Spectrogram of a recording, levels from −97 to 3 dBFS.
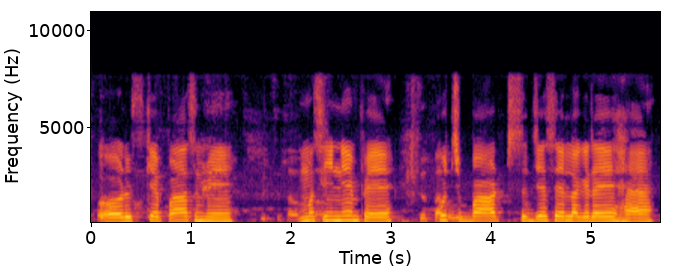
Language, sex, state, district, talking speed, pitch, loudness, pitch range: Hindi, male, Uttar Pradesh, Saharanpur, 125 wpm, 195 Hz, -16 LUFS, 185-205 Hz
